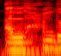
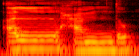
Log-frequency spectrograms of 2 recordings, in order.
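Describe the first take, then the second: First: The L sound is short and quick. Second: The L sound is held noticeably longer. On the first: The speaker calls it wrong. "അൽഹംദു പറഞ്ഞാൽ പോരാ" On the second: The speaker calls it right. "ഒരു അര സെക്കൻഡ് അധികം പറയണം"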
